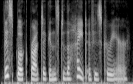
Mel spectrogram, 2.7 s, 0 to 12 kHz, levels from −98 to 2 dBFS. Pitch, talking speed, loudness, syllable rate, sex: 225 Hz, 225 wpm, -19 LUFS, 5.0 syllables/s, female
